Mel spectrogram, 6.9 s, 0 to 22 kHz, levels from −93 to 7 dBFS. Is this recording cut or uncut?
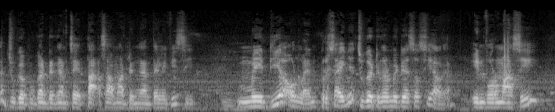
cut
